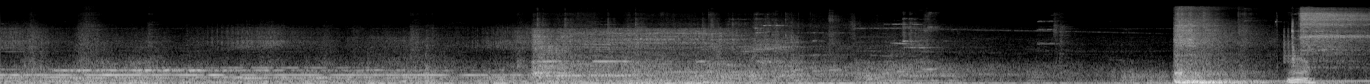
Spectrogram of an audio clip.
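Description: A train carriage rumbles and rattles along the tracks.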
